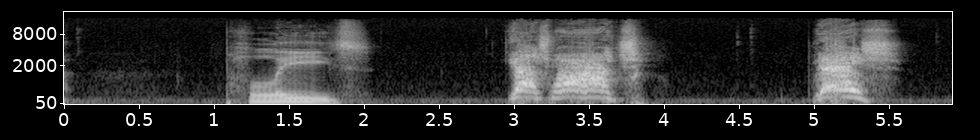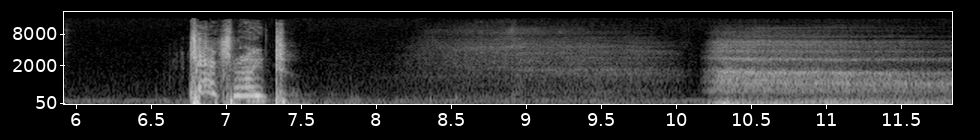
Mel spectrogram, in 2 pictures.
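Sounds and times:
speech: 1.2 - 2.1, 3.0 - 3.9, 5.0 - 5.6, 6.8 - 7.5
deep breathing with inhale and breathy exhale: 8.2 - 11.8.

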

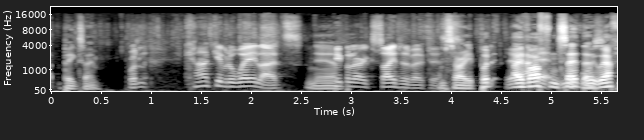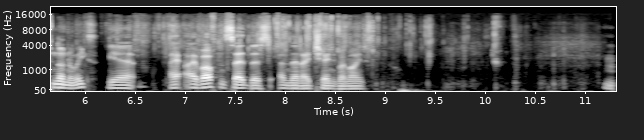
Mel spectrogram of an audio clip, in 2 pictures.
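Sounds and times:
speech: 0.2 - 9.1
person biting and chewing a honeycomb chocolate bar: 6.4 - 11.1.

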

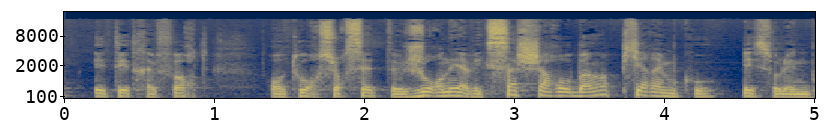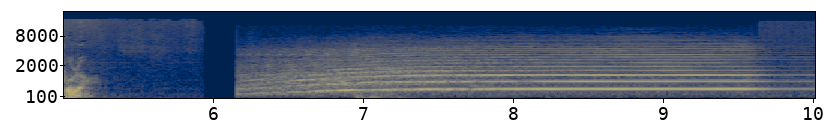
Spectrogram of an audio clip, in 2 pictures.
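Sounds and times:
speech: 0.2 - 5.2
civil-defense siren wailing in a public square: 6.2 - 10.0.

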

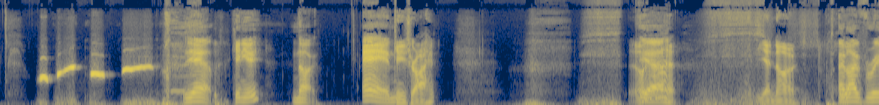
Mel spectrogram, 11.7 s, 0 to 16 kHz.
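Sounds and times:
person whistling short clear notes: 0.5 - 2.3
speech: 2.4 - 5.9, 8.4 - 9.1, 10.1 - 11.7.

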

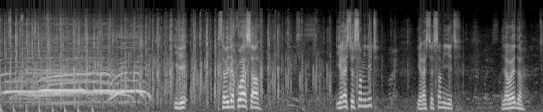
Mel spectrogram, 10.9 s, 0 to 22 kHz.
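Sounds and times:
voices cheering: 0.0 - 3.3
crowd clapping in a steady rhythmic beat: 0.0 - 9.4
speech: 3.5 - 5.3, 6.8 - 7.6, 8.4 - 9.3, 10.0 - 10.6.

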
